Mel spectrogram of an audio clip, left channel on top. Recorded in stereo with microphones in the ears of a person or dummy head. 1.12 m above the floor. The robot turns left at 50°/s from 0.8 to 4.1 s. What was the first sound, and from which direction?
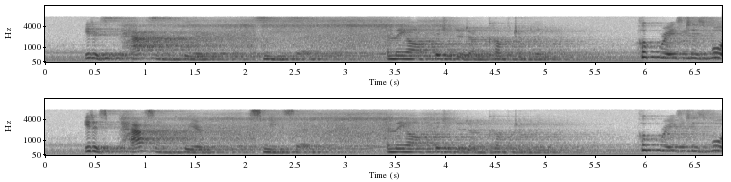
A woman speaking, 35° right (ahead or behind).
